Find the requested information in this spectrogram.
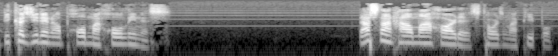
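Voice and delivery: low, soft, grave rebuke; solemn God. Acted. God telling Moses he misrepresented His heart, solemn rebuke.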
